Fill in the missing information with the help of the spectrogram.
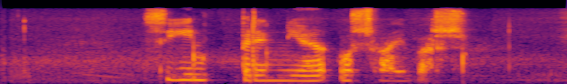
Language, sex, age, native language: Icelandic, female, 9, Icelandic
